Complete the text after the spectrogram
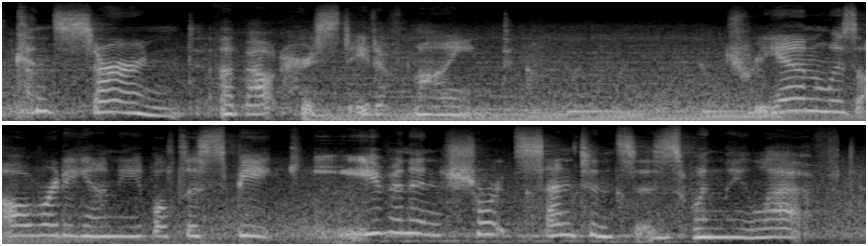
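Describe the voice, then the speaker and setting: A tiny, gentle girl oracle from an anime game, speaks extremely high and slowly. She sounds wistful and childlike, and clear music plays behind her. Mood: wistful, earnest. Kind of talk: anime video game voice acting.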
